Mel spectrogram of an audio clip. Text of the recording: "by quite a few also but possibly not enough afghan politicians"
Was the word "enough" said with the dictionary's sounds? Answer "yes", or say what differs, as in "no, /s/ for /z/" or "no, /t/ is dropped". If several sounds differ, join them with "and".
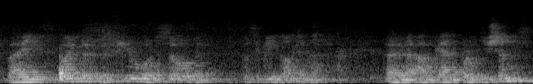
no, /f/ is dropped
